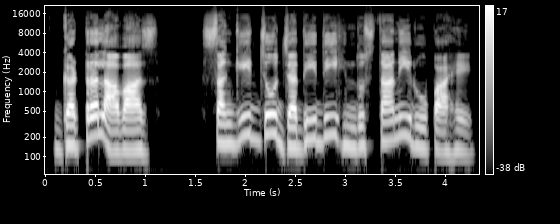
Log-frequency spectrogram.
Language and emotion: Sindhi, neutral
